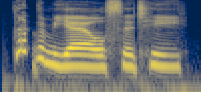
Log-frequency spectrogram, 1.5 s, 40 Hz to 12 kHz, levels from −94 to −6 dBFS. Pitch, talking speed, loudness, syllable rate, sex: 220 Hz, 200 wpm, -16 LUFS, 5.3 syllables/s, female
